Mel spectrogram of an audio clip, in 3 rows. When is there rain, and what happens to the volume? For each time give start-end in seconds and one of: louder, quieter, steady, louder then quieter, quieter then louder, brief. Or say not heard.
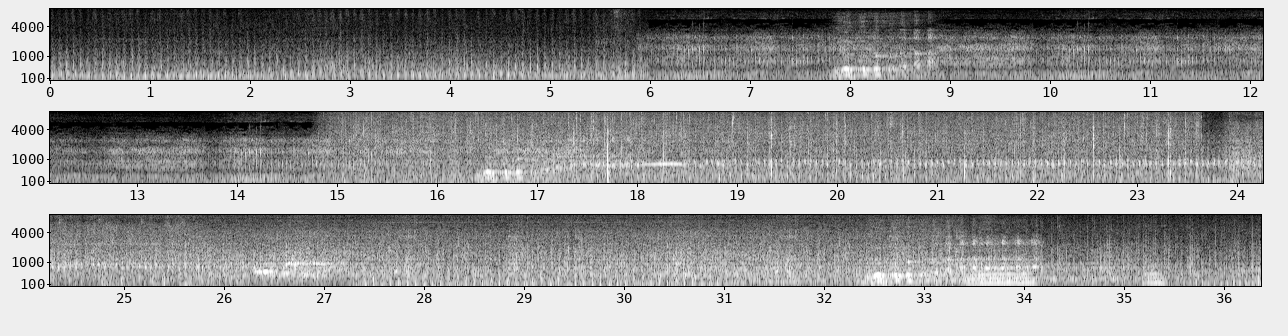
14.8-36.3 steady.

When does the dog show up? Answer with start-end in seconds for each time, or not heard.
26.2-27.4.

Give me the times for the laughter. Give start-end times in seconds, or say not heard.
7.8-8.9, 16.3-18.0, 32.4-34.2.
